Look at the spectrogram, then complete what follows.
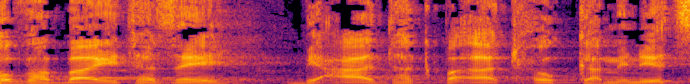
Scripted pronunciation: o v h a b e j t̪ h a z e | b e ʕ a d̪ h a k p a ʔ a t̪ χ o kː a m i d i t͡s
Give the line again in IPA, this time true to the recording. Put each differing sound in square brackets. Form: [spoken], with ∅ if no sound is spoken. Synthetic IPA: o v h a b [a] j t̪ h a z e | b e ʕ a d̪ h a k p a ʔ a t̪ [ħ] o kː a m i [n] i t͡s

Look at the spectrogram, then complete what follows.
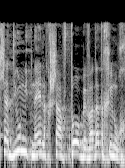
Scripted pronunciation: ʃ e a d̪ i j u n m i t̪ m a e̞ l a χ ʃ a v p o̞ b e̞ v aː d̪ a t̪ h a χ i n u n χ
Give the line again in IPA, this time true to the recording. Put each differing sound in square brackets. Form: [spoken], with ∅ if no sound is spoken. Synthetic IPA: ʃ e a d̪ i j u n m i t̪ [n] a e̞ l a χ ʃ a v p o̞ b e̞ v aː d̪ a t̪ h a χ i n u [∅] χ

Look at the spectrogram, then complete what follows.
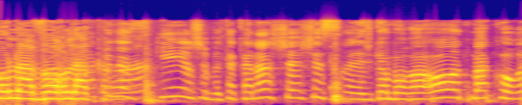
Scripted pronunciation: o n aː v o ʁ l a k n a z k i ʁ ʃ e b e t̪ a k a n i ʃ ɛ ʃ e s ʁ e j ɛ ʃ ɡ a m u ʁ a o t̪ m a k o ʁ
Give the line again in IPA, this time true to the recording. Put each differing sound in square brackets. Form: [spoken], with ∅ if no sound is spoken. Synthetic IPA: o n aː v o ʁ l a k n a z k i ʁ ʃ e b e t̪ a k a n [a] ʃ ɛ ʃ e s ʁ e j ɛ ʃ ɡ a m [o] ʁ a o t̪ m a k o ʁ

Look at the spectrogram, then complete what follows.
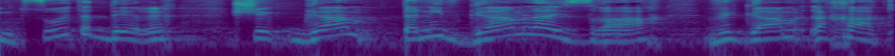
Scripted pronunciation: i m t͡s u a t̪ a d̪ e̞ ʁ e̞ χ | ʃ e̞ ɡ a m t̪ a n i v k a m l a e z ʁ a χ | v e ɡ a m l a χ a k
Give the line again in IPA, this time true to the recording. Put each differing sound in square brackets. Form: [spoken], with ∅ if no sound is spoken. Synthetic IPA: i m t͡s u [e] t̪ a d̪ e̞ ʁ e̞ χ | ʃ e̞ ɡ a m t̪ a n i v [ɡ] a m l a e z ʁ a χ | v e ɡ a m l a χ a k

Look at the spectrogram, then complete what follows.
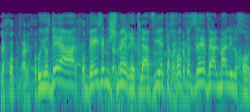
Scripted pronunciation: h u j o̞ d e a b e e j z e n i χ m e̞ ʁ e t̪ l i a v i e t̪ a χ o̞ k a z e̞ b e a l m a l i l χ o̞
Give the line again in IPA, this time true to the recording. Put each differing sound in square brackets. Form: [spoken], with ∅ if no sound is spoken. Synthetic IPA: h u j o̞ d e a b e e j z e [m] i [ʃ] m e̞ ʁ e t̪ l [e] a v i e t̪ a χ o̞ k a z e̞ [v] e a l m a l i l χ o̞

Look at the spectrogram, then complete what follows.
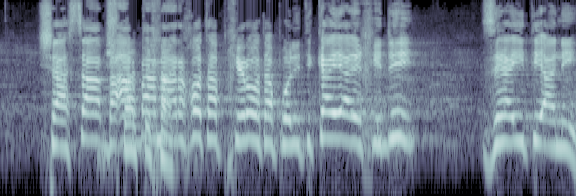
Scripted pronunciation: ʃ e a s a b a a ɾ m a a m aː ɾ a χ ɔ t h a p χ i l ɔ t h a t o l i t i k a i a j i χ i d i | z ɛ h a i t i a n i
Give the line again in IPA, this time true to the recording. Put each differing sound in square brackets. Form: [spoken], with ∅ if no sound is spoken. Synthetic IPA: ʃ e a s a b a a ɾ [b] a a m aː ɾ a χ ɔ t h a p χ i [ɾ] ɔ t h a [p] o l i t i k a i a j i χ i d i | z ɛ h a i t i a n i

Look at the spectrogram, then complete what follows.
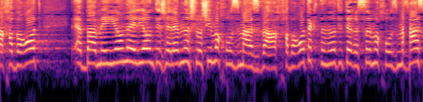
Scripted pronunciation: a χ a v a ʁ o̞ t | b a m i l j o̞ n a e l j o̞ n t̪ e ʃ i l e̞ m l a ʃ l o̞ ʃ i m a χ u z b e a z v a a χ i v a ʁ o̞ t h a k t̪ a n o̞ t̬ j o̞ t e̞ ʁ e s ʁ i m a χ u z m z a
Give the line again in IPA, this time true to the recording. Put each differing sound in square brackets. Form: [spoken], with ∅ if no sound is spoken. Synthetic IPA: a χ a v a ʁ o̞ t | b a m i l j o̞ n a e l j o̞ n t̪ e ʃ [a] l e̞ m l a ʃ l o̞ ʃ i m a χ u z [m] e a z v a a χ [a] v a ʁ o̞ t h a k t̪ a n o̞ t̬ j o̞ t e̞ ʁ e s ʁ i m a χ u z m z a

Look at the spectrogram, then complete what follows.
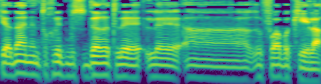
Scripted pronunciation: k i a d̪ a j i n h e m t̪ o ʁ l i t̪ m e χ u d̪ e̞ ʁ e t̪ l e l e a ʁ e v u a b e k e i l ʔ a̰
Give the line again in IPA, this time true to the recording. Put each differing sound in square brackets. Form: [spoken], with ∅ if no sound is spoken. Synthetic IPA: k i a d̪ a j i n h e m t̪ o [χ] l i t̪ m e [s] u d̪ e̞ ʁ e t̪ l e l e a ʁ e [f] u a b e k e i l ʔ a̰

